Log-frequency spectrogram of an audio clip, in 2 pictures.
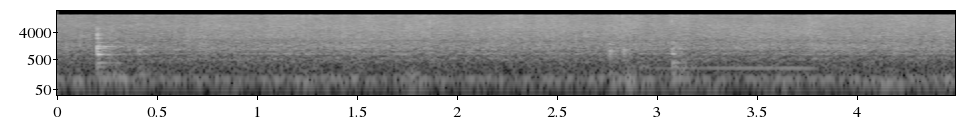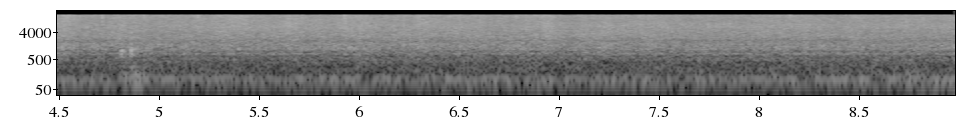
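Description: Mince, onion, peppers and tomato frying with a steady sizzle in a frying pan while a wooden spoon stirs and scrapes through them, with a few light knocks of the spoon against the pan.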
